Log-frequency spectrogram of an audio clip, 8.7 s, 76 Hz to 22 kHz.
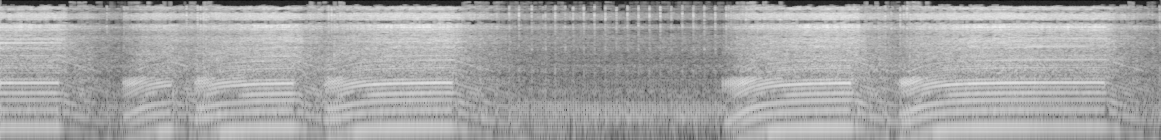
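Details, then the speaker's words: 2011 Stihl SH85 two-stroke shredder-vac leaf blower, started on half choke, after slight carburetor adjustment, new spark plug and fuel filter: revs cleanly idle to full throttle and back with crisp even pickup; didn't need a carburetor. "so by no means did it need a carburetor I will say that I did adjust it a tad bit to give it a better throttle response and everything"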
